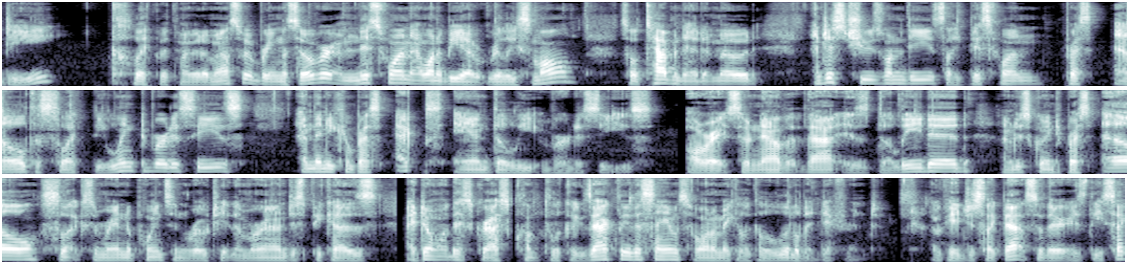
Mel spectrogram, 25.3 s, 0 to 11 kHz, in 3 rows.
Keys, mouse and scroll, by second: 0.0 shift+d, 2.1-3.9 middle drag, 3.9 scroll up 2, 4.1-4.7 middle drag, 4.7 Tab, 5.7 a, 6.0-8.3 middle drag, 8.3 l, 10.0-13.5 middle drag, 13.5 x, 13.6-15.1 middle drag, 15.1 Tab, 15.3-15.6 middle drag, 15.6 Tab, 16.3 right click, 16.4-20.1 typing, 16.7-17.2 middle drag, 18.8 middle click, 20.7 Tab, 20.8 scroll down 4, 20.9-21.5 middle drag, 21.5 z, 21.6-22.8 middle drag, 22.8-23.3 scroll up 5, 23.5 middle drag, 23.6 a, 23.8 scroll down 3, 23.8-25.3 middle drag.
